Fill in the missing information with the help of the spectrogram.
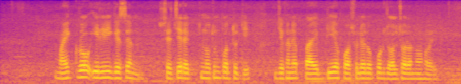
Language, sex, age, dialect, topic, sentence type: Bengali, male, 18-24, Northern/Varendri, agriculture, statement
